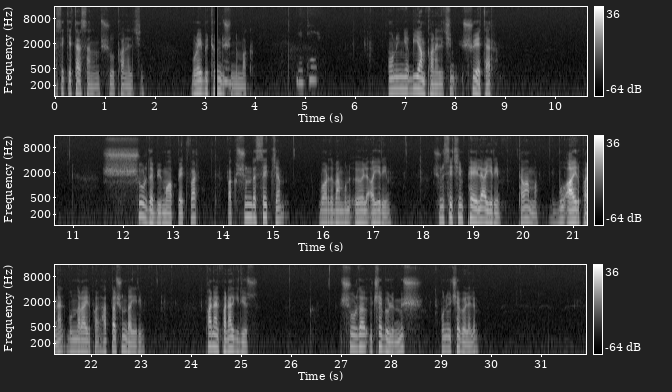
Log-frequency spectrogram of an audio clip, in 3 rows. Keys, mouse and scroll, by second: 6.2 ctrl+r, 13.7-14.8 scroll up 1, 14.8 3, 16.6 /, 17.1 middle click, 17.3 scroll up 1, 17.7 click, 18.1-19.3 shift+middle drag, 19.3 p, 19.5 Tab, 19.7 click, 20.3 g, 21.1 click, 21.2 g, 22.1 click, 23.2 p, 24.2 Tab, 24.4-28.3 drag, 28.3 Tab, 28.8 ctrl+r, 31.7 3.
